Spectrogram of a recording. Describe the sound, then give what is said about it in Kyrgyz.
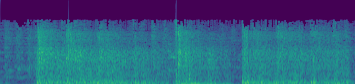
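Gunfire during street clashes between demonstrators and police in front of the government building in Bishkek, Kyrgyzstan: loud, sustained bursts of rough noise with a few abrupt, sharp onsets. “Бишкекте Ак үйдүн алдында атышуу болуп жатат.”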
